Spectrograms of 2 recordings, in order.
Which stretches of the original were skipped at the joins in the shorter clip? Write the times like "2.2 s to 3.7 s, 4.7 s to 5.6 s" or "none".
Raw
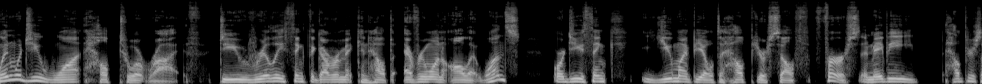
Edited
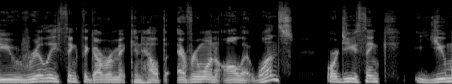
none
